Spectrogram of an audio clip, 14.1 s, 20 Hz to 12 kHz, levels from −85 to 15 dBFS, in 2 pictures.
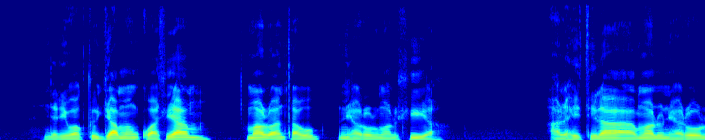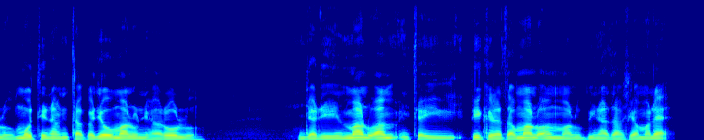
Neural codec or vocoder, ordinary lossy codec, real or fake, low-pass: none; none; real; none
